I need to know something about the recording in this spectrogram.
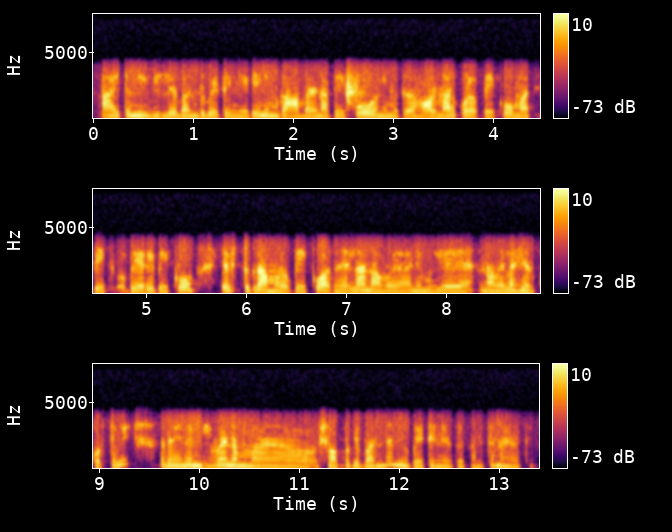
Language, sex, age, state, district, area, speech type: Kannada, female, 30-45, Karnataka, Gadag, rural, conversation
